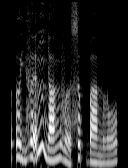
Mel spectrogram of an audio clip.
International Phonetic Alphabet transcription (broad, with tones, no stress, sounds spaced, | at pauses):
ʔ ə̰˧˨ j v ɛ̰˧˥ ŋ ɲ a˨˦ ŋ v əː˧˩ s ə˦˥ p̚ ɓ a˨˩ ŋ l o˨˦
